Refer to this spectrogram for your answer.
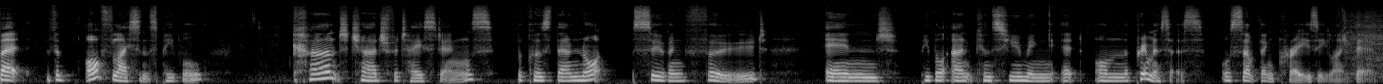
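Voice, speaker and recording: A woman with a New Zealand accent talks at a very slow pace, her pitch fairly low with ordinary variation. The recording is very clean and the background silent. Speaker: podcast host and wine writer. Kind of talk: casual chat. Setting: studio.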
